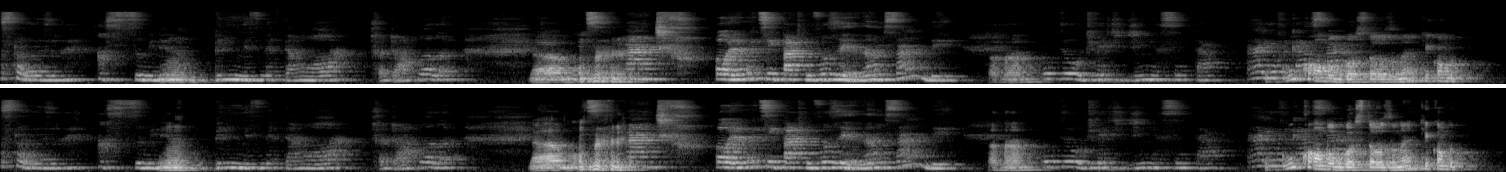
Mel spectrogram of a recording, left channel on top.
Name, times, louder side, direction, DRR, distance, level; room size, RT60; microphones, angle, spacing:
voice 1, 0.0-3.5 3.8-10.0 10.4-12.2 12.5-13.5, left 2 dB, 90° left, -4 dB, 0.6 m, -27 dB
voice 2, 1.6-1.9 5.3-6.4 9.9-10.4 12.6-14.6, right 4 dB, 70° right, 7 dB, 0.5 m, -19 dB
3.9 x 2.7 x 3.5 m, 0.74 s
head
